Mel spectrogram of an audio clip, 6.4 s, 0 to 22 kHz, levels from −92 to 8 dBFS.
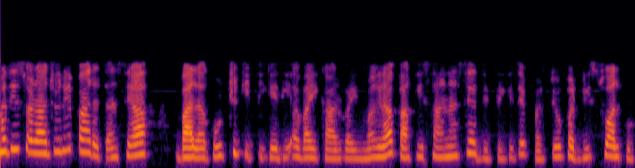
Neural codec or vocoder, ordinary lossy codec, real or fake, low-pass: vocoder, 22.05 kHz, 80 mel bands, HiFi-GAN; none; fake; 5.4 kHz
